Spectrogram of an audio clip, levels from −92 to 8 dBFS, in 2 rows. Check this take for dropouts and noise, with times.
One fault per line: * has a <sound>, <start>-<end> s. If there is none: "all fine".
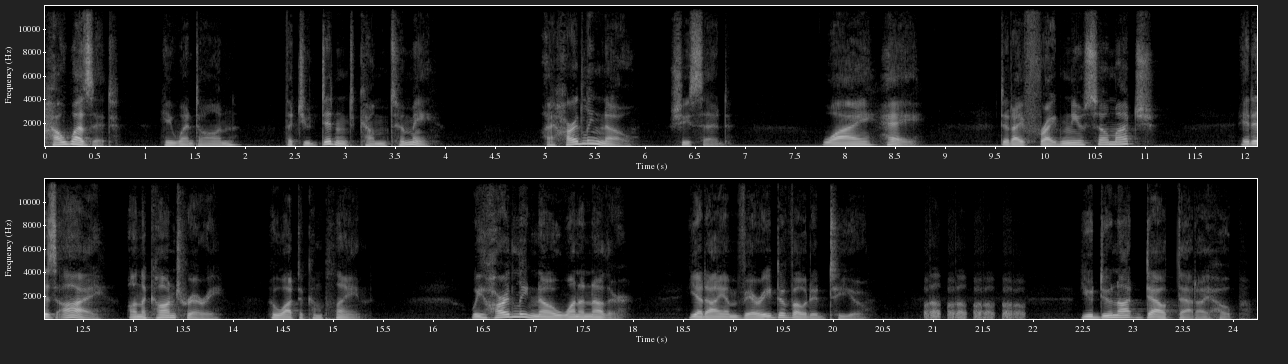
* has a laugh, 20.9-21.9 s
